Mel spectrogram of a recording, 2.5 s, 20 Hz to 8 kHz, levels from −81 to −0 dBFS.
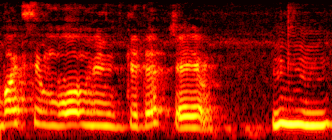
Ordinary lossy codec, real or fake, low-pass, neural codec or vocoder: none; fake; none; codec, 16 kHz, 16 kbps, FunCodec, trained on LibriTTS, 50 frames a second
